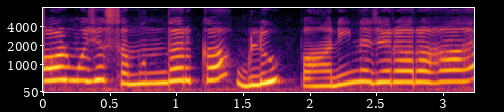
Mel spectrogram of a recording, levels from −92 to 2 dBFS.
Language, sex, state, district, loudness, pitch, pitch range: Hindi, female, Maharashtra, Mumbai Suburban, -14 LUFS, 390 Hz, 345-445 Hz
